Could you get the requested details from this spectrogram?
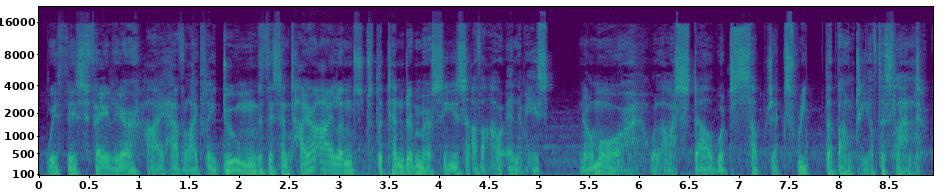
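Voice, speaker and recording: A grandiloquent, defeated commander from a video game, played by a man. The voice is on the low side, with formal, florid phrasing and theatrical self-blame. Faint background noise sits behind the lines. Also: normal speed, fairly bright tone, natural voice. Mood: grandiose despair. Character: pompous, defeated male commander mourning his doomed island. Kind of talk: scripted video game dialogue.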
